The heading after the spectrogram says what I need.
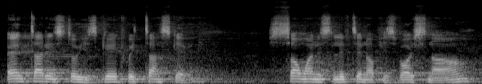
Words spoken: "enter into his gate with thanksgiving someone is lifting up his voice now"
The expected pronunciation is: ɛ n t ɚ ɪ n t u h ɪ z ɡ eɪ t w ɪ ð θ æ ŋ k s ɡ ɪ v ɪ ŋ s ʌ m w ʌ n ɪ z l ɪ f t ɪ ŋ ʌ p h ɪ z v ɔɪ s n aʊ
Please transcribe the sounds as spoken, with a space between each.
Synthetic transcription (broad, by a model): ɛ n t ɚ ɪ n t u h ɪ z ɡ eɪ t w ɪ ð t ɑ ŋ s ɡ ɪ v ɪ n s ʌ m w ʌ n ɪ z l ɪ f t ɪ ŋ ʌ p h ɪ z v ɔɪ s n aʊ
